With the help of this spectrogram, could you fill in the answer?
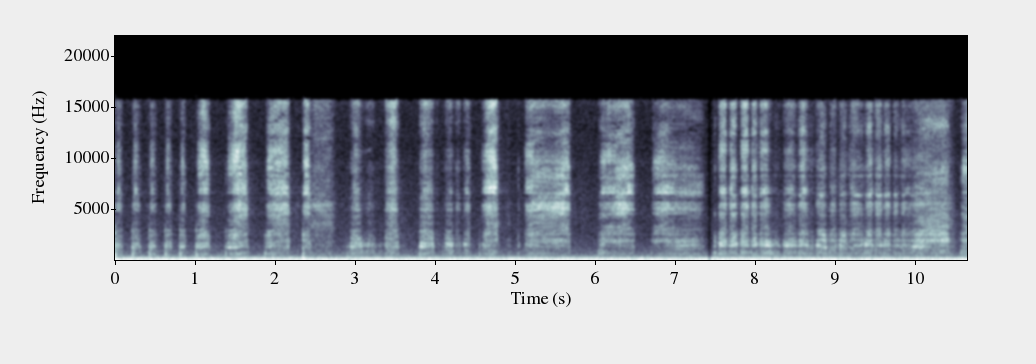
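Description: The plastic tip of an Apple Pencil makes rapid, short hatching strokes across an iPad's glass screen, which is covered by a matte plastic screen protector. Dense bursts of bright, high scratching come in quick succession over a steady low hum. Brief pauses separate some of the runs of strokes.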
